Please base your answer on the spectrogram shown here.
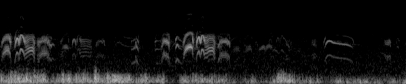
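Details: Cassin's Kingbird in a family group at Crystal Cove State Park, California, recorded 19 December 2021; a dense, rapid chatter of harsh slurred notes, then a lone clear downslurred note near the end, over blustery low noise.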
